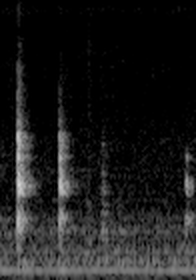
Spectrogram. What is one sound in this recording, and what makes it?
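A knife taps on a wooden chopping board.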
